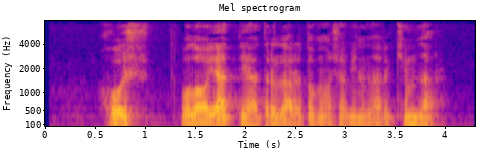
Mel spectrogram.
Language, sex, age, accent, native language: Uzbek, male, 18-24, Toshkent viloyati, Uzbek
